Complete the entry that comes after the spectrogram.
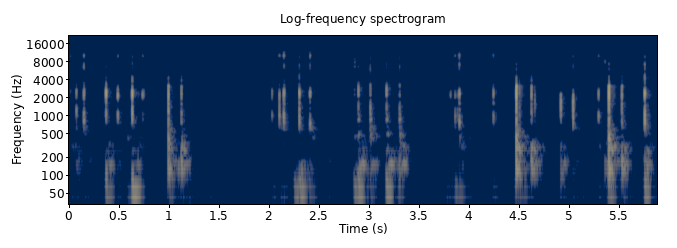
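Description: Both hands type continuously with their fingertips on a compact, hollow, white-cased mechanical keyboard with white and pink plastic keycaps and RGB backlight. Quick, bright plastic clicks come in irregular bursts separated by brief pauses, each keystroke sharp and dying away almost at once.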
